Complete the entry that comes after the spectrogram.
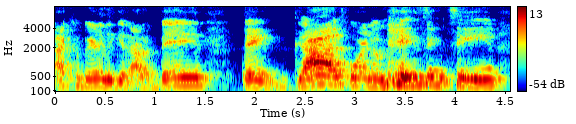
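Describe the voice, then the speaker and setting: Over noticeable background noise, a woman speaks at a moderate pace in a fairly high pitch. Her tone is animated, and the room echo is audible. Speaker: beauty academy founder and livestream host. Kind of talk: live stream talk to viewers.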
